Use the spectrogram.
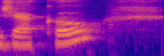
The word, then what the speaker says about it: Jacquot: my name here um it has silent letters so it's jekyll um but linkedin would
